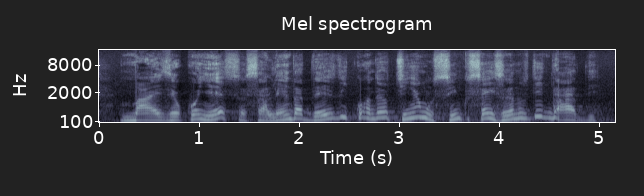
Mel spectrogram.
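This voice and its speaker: At a moderate pace, a man speaks at a high pitch with very wide pitch swings and very even loudness, over noticeable background noise. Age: 80s+. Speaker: historian and architect. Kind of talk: interview.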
